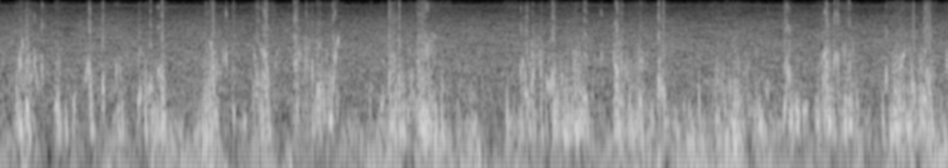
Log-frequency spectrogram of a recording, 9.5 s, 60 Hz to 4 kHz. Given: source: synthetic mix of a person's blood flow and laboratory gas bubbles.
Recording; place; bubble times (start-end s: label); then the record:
Doppler ultrasound of blood flow; precordium
0.13-0.47 s: bubbles
0.53-0.79 s: bubbles
0.82-1.09 s: bubbles
1.13-1.31 s: bubbles
1.35-1.70 s: bubbles
1.95-2.37 s: bubbles
2.52-2.78 s: bubbles
2.92-3.46 s: bubbles
3.68-3.72 s: bubbles
3.80-4.51 s: bubbles
5.03-5.96 s: bubbles
5.99-6.04 s: bubbles
6.13-6.71 s: bubbles
6.95-7.71 s: bubbles
7.80-8.10 s: bubbles
8.13-8.62 s: bubbles
8.79-9.40 s: bubbles
9.44-9.49 s: bubbles
From the record:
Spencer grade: 4 (maximum detectable bubble signal sounding continuously throughout systole and diastole of every cardiac period, and overriding the amplitude of the normal cardiac signals); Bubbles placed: anywhere in the cardiac cycle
